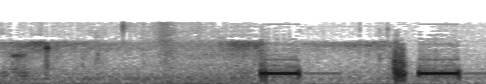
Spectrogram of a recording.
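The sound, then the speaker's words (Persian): After a caller's line drops during a Radio Azadi call-in program, a phone line gives two steady, medium-pitched beeps, each about a quarter second long, with a sharp click between them over faint line hiss. “متاسفانه چه تلفن قطع شو.”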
